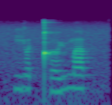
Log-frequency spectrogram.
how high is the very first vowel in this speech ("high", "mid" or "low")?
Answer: mid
